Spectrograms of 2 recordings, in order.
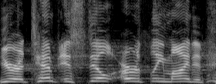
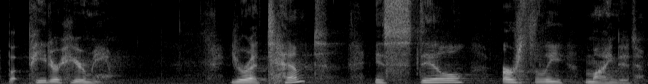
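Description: First: Said in the usual way. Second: Soft, low and slow, leaning in; hushed earnest Jesus. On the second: Acted. Jesus quietly correcting Peter, low and slow. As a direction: draw him close and say it softly.

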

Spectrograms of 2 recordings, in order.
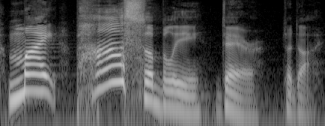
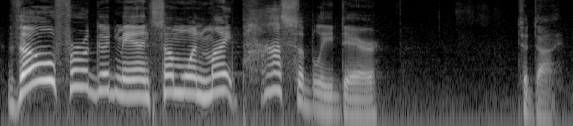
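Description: First: Might possibly dare to die said slowly, might leaned on; stress on might possibly. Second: Said in the usual way. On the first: Shown as a demonstration. Pastor pointing out Paul's wording, slow stress on might possibly. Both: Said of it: "Notice the words there that Paul uses".

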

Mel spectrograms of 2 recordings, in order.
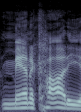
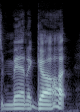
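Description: First: Manicotti with all four syllables; standard pronunciation. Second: Manigot with a G and no final vowel; manigot, the Italian American way; family dialect pronunciation. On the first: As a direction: say manicotti in full, ending in -ee. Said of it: "it's not manicotti". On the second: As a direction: cut manicotti down to manigot, ending on -got. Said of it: "it's manigot". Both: Shown as a demonstration.

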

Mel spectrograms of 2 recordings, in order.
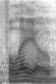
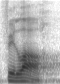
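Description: First: "phileo" said with three syllables, fuh-LAY-oh; usual pronunciation. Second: "philo" said as fee-LAH; two syllables in "philo", ending on an open ah; software's pronunciation. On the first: Preacher gives his habitual Greek pronunciation, "phileo" as fuh-LAY-oh. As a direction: stress the middle of "phileo", ending on oh. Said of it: "I always pronounce it phileo". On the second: Preacher quotes the software's Greek, "philo" as fee-LAH. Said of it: "it says philo". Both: Shown as a demonstration.

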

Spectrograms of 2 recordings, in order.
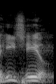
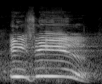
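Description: First: Said in the usual way. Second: "He's healed" high and loud; declaring victory to the crowd; triumphant shout. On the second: Shown as a demonstration. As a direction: proclaim it triumphantly. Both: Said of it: "That's English for".

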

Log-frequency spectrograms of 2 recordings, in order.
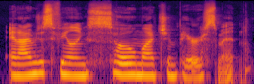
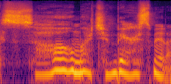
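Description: First: Said in the usual way. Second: Laughing through the words, slowed down. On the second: Real, not acted. Telling viewers about her embarrassment, laughing. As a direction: let a real embarrassed laugh break in.

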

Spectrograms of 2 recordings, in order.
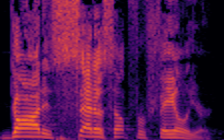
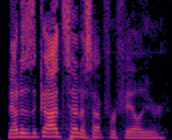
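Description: First: Louder, accusing outburst; voiced as a loud complaint; indignant complaint. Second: Said in the usual way. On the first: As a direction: throw the blame out loudly. Acting out Israel's complaint.

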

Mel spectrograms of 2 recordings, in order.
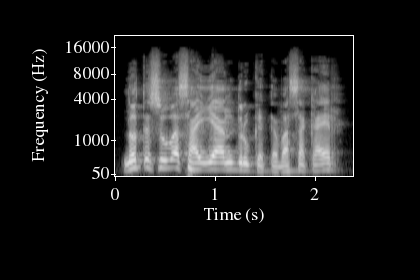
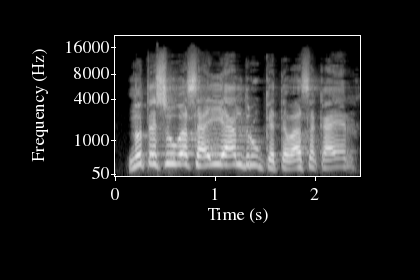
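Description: First: Said in the usual way. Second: Put-on higher, louder call to the toddler; louder warning. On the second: Shown as a demonstration. Parent warning toddler Andrew not to climb, raised voice. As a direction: warn him sharply from across the room. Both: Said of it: "Vamos a agarrar a Andrew".

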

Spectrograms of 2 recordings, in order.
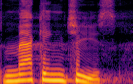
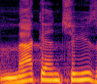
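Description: First: Mac and cheese said slowly, and stressed. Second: Said in the usual way. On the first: Shown as a demonstration. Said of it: "it's mac and cheese". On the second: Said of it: "It's not mac and cheese".

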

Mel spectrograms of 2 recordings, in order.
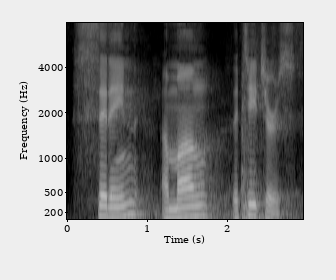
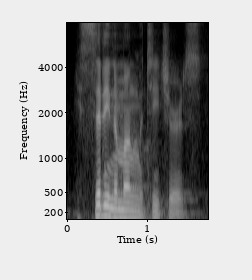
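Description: First: Slow, with among hit hard; weighty words. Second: Said in the usual way. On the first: Shown as a demonstration. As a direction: drag out "sitting among the teachers" word by word. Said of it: "First word". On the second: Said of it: "That's the rabbis".

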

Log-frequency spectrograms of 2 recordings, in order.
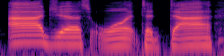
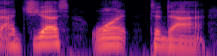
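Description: First: Slow, faint wish to die; weary despair. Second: Slow, bitter death wish after the rage; angry end of outburst. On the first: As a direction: sigh it out as if about to faint. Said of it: "He's about to faint". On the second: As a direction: spit it out bitterly after exploding. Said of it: "And he just explodes". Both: Retold or imitated.

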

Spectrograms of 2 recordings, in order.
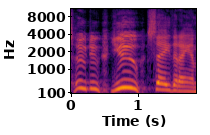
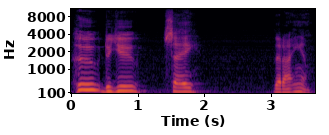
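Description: First: Emphatic Who do you say that I am; emphatic question. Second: Slow and softer, each word weighed; drawn-out quiet challenge; slow, hushed question. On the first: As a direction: stress on you, pressing and louder. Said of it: "He's emphatic in saying that". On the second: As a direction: let the question hang, quietly. Repeats the question, slowed. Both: Shown as a demonstration.

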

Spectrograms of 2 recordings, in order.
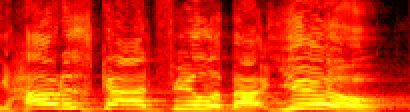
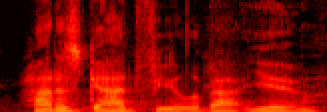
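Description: First: High, very loud crowd question; rousing shout. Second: Low, very soft, sober asking; hushed question. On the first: Preacher demanding the crowd's yay or boo, rousing shout. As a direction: shout it out for a big response. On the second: Preacher asking crowd about doubting God, hushed question. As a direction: drop right down and ask it softly. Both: Real, not acted.

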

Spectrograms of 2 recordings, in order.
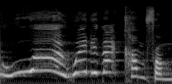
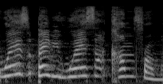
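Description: First: High, loud mock shock; exaggerated husband's protest, pitched way up; imitated startled challenge. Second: Coaxing husband, slightly raised pitch; imitated gentle query. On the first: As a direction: call out a surprising remark in high voice. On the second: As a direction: ask a partner kindly. Husband's gentler version of the question.

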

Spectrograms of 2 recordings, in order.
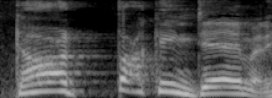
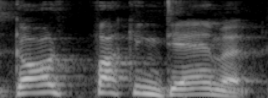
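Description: First: Mock outburst. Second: A touch of exasperation, slightly raised; milder mock curse. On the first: Jack storms off at the party with a hammed-up curse. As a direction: blurt it like a furious kid losing it. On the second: Narrator repeats the boy's curse from the book, mildly exasperated. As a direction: repeat the curse with amused disbelief. Outburst quoted again.

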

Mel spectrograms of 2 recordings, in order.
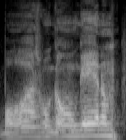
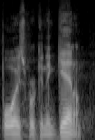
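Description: First: Put-on higher, louder old coach rallying the boys; fired-up older coach. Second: Said in the usual way. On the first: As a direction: imitate an older man getting fired up. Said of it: "fired up, he's an older man". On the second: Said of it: "and he's like".

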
